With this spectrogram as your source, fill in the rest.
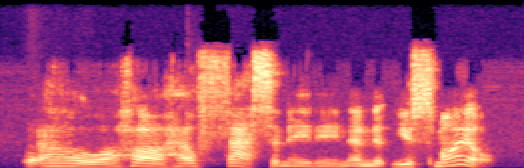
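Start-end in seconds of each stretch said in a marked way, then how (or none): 0.3-2.2 slow, drawn-out, put-on British accent. Quoting a man in his 80s reacting to a mistake: imitating a British accent. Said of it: "has this wonderful British accent".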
